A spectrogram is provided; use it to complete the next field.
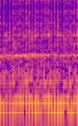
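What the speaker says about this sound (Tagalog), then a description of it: "pero kaya pa rin yan kasi malakas naman yung makina" A boat engine runs steadily and loud up close with a rapid, even throb and a rattling vibration, while the boat pushes slowly through water thick with water lilies.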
